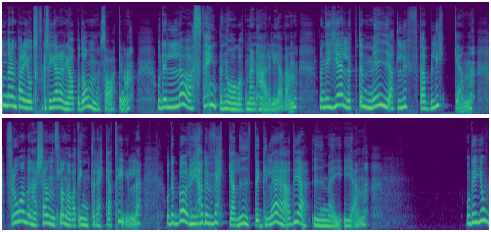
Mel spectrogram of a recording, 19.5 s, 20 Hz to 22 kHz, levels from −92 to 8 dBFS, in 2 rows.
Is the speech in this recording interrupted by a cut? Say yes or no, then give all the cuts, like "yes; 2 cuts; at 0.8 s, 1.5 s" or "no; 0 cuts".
no; 0 cuts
